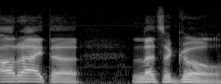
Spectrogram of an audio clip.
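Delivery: very slow, drawn-out action-star voice, like a movie muscleman. Mimicking how a celebrity says a casual phrase: Arnold Schwarzenegger impression. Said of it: "As if you like Arnold Schwarzenegger being like".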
